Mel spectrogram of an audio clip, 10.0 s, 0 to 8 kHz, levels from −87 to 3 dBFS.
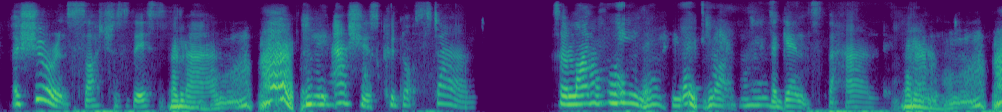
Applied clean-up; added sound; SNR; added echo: neural mask model Resemble Enhance denoiser.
